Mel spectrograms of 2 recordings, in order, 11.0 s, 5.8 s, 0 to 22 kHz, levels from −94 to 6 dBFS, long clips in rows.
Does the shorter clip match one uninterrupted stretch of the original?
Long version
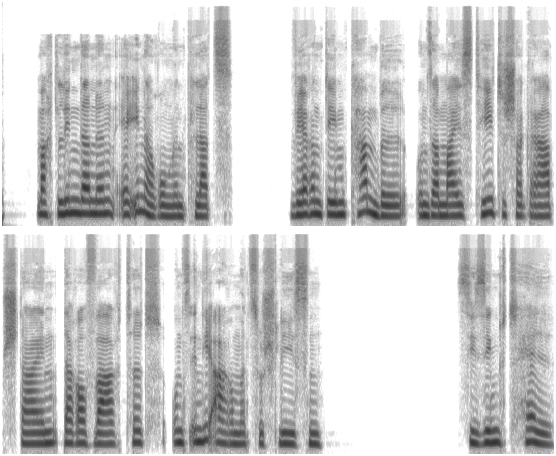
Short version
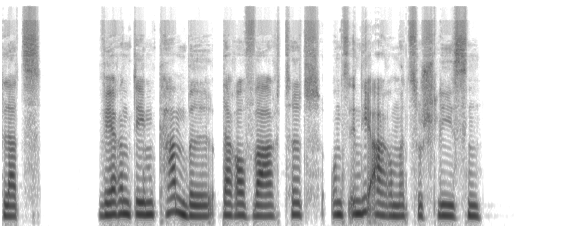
no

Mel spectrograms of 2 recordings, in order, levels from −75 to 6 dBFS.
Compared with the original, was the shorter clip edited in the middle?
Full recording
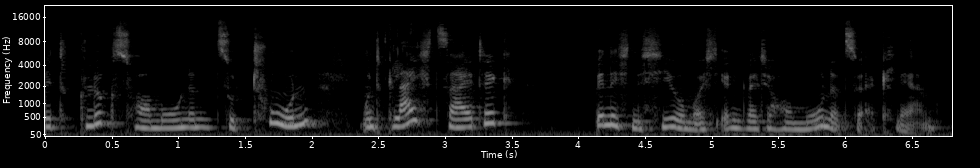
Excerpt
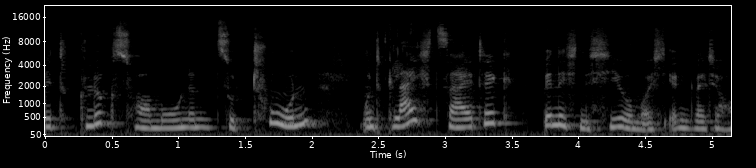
yes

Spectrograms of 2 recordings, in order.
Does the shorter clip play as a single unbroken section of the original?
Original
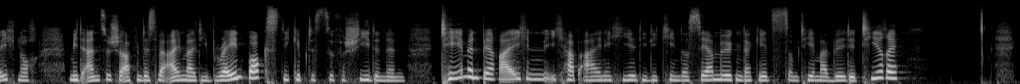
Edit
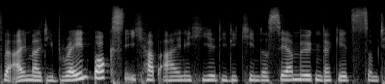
no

